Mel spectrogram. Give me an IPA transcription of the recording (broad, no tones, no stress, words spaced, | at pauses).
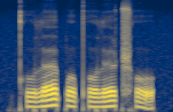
kʰulœpo pʰoløʈ͡ʂʰo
